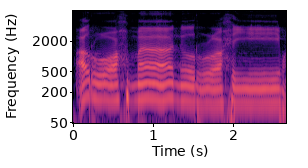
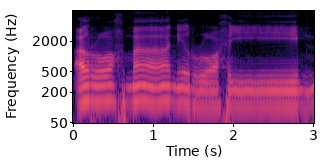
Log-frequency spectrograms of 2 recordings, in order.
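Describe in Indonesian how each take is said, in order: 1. Vokal setelah n adalah u. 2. Vokal setelah n adalah i. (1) "ada orang Melayu yang baca Ar-Rahmanur Rahim" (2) "yang betul Ar-Rahmanir Rahim. Nun ni bagi bagi bawah"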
